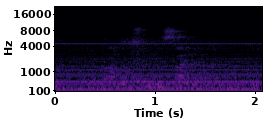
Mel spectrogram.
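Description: Steady low electrical mains hum in the recording chain, with a faint, indistinct sound around the middle.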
